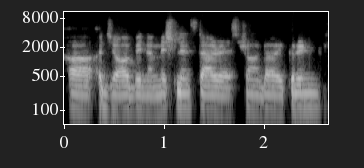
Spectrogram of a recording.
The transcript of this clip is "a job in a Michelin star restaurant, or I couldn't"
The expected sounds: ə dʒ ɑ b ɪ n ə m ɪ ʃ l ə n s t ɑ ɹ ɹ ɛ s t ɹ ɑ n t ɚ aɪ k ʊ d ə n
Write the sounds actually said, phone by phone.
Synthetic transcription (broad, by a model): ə dʒ ɑ b ɪ n ə m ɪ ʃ l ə n s t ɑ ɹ ɹ ɛ s t ɹ ɑ n t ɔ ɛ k d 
